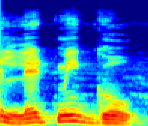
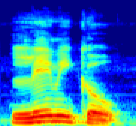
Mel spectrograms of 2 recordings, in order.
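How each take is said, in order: First: Let me is said as two full words. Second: Let me is merged into one word, lemme.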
